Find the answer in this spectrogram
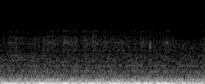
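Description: Car driving along at steady speed, heard from inside the cabin: a constant low rumble of engine and road noise.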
